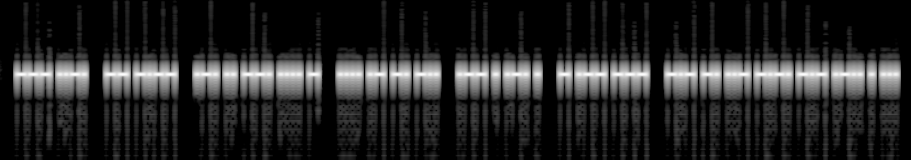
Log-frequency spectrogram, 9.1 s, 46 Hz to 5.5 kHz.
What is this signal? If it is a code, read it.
Morse code, heard as a keyed tone, about 40 wpm, 600 Hz. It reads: OF MY RIGHT HAND WERE TWO KNUCKLES
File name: learning center / tower trouble / tower touble 40wpm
